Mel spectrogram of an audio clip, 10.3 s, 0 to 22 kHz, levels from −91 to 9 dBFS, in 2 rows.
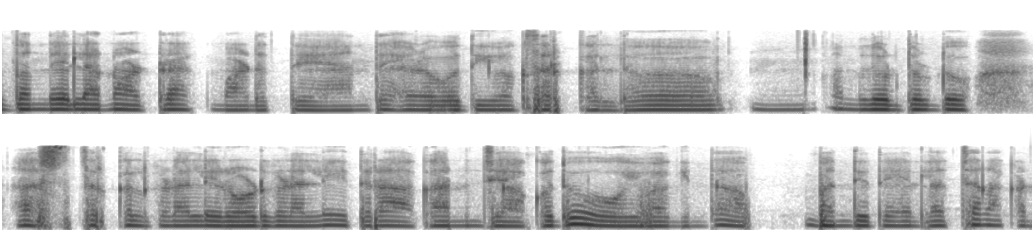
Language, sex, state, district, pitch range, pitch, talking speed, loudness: Kannada, female, Karnataka, Chamarajanagar, 160-175 Hz, 165 Hz, 120 wpm, -21 LUFS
